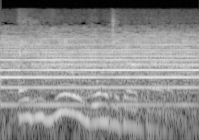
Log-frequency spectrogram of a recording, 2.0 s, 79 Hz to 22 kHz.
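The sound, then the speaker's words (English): A loud, harsh buzzer sound effect holds one steady, rich tone for about two seconds, while a voice talks over it. “Buzzer, because I've been hearing this argument for 9 years.”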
